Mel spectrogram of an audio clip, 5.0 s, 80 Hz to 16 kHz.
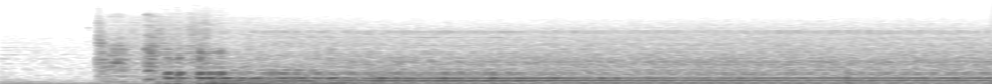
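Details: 1997 Honda Prelude BB6 H22A, M2B4 transmission, crank-no-start fixed by new distributor: brief crank, catches cleanly, settles into smooth steady idle with no misses or knocks; engine running well.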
